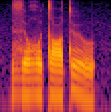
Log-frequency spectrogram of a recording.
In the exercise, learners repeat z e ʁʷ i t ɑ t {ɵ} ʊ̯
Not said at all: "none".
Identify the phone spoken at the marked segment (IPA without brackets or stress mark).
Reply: ø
